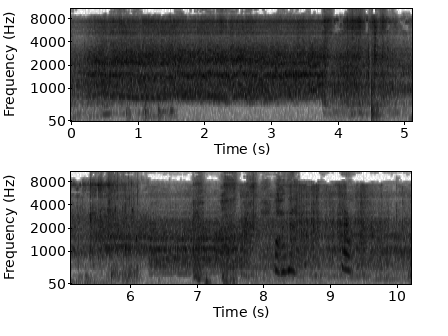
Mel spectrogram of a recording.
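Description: Car tyres screeching as a car drifts: one long, loud squeal for about the first four seconds, then more screeching broken by a few sharp knocks.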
